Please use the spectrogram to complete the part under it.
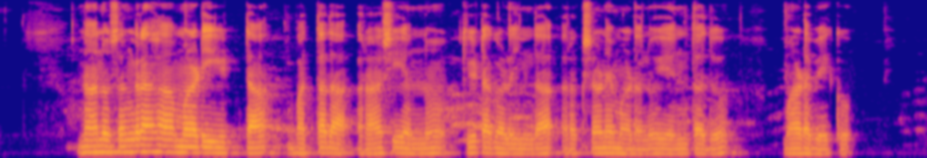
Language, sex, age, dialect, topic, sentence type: Kannada, male, 18-24, Coastal/Dakshin, agriculture, question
